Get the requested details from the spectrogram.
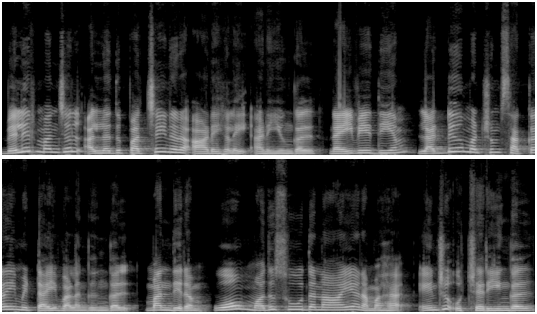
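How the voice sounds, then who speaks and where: Lively higher-pitched woman narrating. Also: clear, resonant tone. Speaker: narrator of a devotional video. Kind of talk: scripted voice-over narration.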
